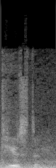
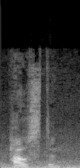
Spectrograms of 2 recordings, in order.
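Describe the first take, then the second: First: The first syllable sounds like 'hue'. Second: The first syllable sounds like 'house'. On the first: This is how the city in Texas is said. The speaker calls it wrong. "not Houston" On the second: This is how New Yorkers say the street name. The speaker calls it right. "it is pronounced Houston, as in house"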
